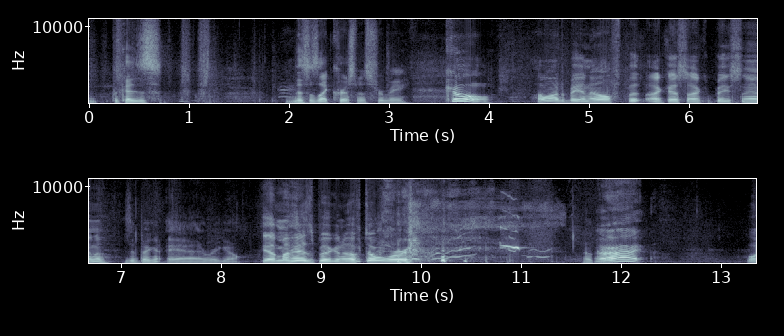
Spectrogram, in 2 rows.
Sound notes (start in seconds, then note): 9.6 both laughing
